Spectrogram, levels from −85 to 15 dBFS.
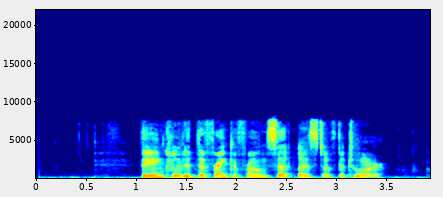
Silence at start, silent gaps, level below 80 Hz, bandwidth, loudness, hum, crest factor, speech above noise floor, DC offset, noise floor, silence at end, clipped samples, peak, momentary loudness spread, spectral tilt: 0.15 s; none; -38 dBFS; 8.2 kHz; -18 LUFS; none; 18 dB; 21 dB; under 0.1%; -39 dBFS; 0.1 s; under 0.1%; -2 dBFS; 7 LU; -4 dB/octave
